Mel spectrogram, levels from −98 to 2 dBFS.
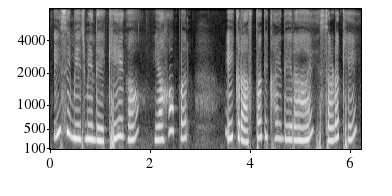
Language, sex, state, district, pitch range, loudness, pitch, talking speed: Hindi, female, Rajasthan, Jaipur, 285-340 Hz, -13 LUFS, 310 Hz, 135 wpm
